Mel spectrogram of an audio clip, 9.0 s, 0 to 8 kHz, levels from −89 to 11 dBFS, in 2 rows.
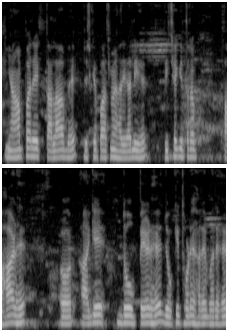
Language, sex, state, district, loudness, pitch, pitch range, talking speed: Hindi, male, Chhattisgarh, Bilaspur, -24 LUFS, 140 Hz, 130-145 Hz, 175 wpm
